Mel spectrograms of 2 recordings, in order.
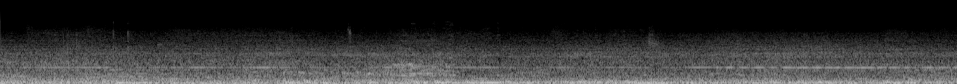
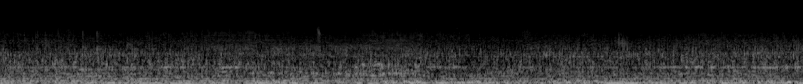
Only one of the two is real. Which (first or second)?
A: first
